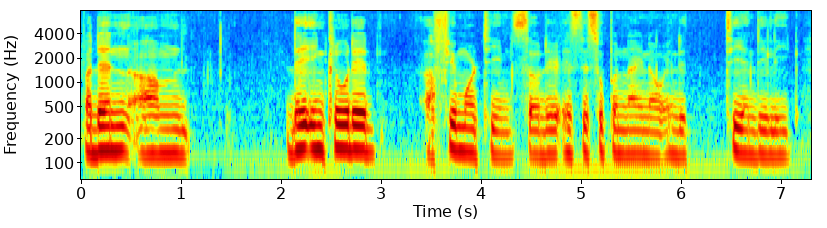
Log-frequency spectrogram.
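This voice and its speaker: A young man from Guyana being interviewed about his cricket, answering haltingly and often repeating his words. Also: mid-range voice, completely flat delivery, mellow, no echo. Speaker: cricketer guest.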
